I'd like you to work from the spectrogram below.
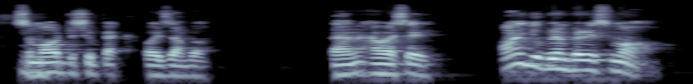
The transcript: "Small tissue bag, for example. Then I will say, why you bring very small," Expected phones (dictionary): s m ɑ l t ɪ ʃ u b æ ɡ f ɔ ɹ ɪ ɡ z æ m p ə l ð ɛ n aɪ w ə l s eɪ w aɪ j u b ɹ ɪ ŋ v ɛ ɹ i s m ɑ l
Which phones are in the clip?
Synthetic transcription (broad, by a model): s m ɑ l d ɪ s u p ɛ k f ɔ ɹ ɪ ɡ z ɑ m p ə l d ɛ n aɪ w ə s eɪ w aɪ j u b ɹ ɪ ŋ v ɛ ɹ i s m ɑ l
